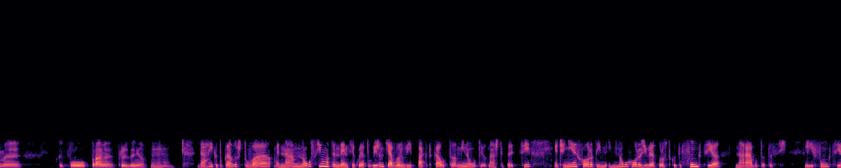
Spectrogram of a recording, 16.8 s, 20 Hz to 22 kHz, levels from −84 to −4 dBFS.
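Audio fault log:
4.08 to 4.16 s, 7.22 to 7.28 s and 11.60 to 11.64 s, lost AMR speech frames: brief concealment dropouts where the decoder replays the last good pitch and vocal-tract settings at falling gain. The first, before "и като казваш това", and the last, after "предци е че ние", are single 20 ms frame losses heard as short dips. The middle one, between "една много силна тенденция" and "виждам тя върви пак", spans about 40 ms, two frames, and gives a drawn-out sound over the 250 Hz to 3.6 kHz mobile band.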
